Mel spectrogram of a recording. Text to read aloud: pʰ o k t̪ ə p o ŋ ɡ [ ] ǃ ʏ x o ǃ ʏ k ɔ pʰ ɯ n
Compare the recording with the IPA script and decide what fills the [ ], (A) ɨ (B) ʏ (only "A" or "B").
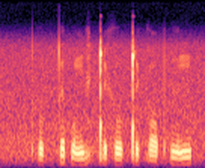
A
